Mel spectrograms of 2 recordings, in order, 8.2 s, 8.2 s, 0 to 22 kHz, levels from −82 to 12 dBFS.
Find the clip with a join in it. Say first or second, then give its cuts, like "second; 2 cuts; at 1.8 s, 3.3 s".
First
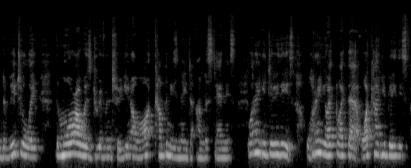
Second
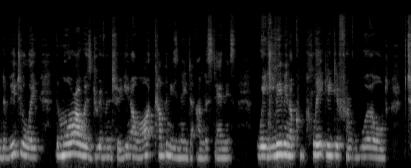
first; 1 cut; at 4.9 s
